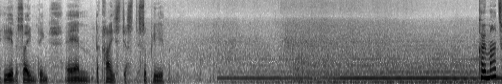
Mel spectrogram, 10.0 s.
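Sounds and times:
speech: 0.0 - 3.5, 9.6 - 10.0
wind: 0.0 - 10.0
water washing: 4.0 - 9.8
barge engine drone on the crossing from Omokoroa to Matakana Island: 4.3 - 10.0.

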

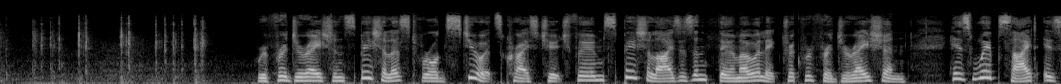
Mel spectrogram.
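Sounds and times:
rapid typing on a computer keyboard: 0.0 - 2.1
speech: 2.6 - 10.6.

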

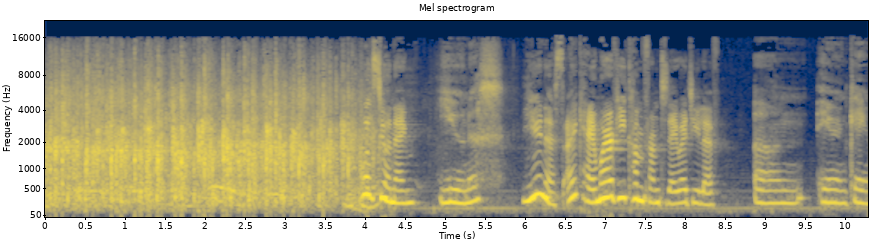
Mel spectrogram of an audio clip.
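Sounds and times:
audience applause: 0.0 - 4.4
speech: 4.0 - 10.2.

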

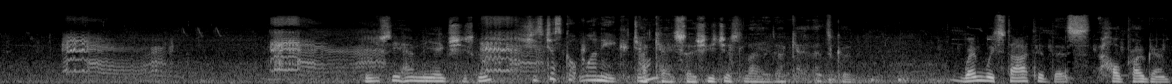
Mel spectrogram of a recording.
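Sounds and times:
grebe calling at its nest: 0.6 - 1.8, 2.7 - 4.1, 4.7 - 6.0
speech: 3.6 - 8.8, 9.6 - 11.7.

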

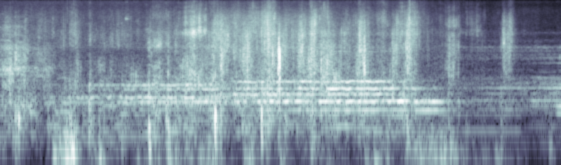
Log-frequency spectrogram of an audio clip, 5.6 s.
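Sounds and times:
footsteps of people walking down a path carrying a box: 0.0 - 5.3.

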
